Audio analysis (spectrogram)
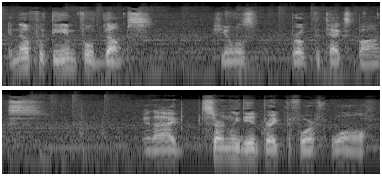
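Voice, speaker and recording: A man's voice: on the low side, steady tone, unhurried, darkish tone, soft background music, low-quality recording. A man hosting a let's play, reading a visual novel aloud with sardonic, casual asides. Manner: sardonic asides, breaking off to joke.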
